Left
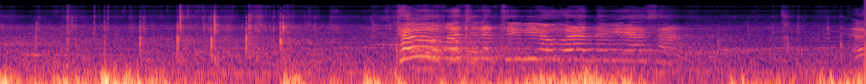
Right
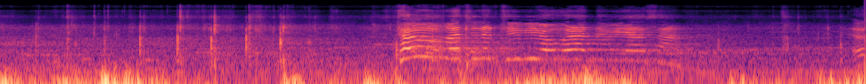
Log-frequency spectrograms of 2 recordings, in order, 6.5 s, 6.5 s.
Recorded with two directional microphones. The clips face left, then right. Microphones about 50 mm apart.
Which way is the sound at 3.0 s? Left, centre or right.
Centre.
